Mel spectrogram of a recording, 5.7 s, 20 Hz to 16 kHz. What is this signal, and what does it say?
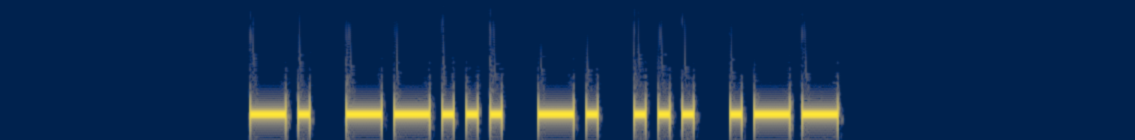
Morse code, heard as a keyed tone, about 20 wpm, 700 Hz. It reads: N7NSW
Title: USA Call Signs - 5 Characters - Repeated 2x - 20wpm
